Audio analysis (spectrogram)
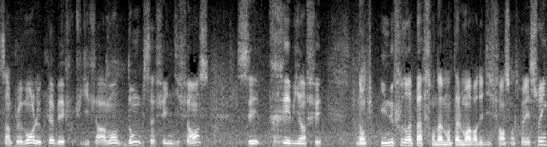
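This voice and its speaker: Against noticeable background noise, a man rushes along at a very fast pace, his medium pitch showing ordinary variation. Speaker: golf coach. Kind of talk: tutorial.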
